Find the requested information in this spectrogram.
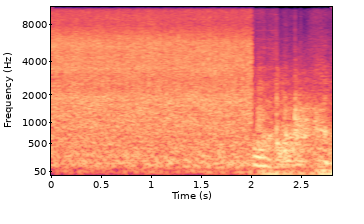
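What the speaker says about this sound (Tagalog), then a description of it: "Inabutan tayo ulan." Steady broadband rain hiss falls around a construction site where metal studs are being installed, loud and continuous, shifting in texture partway through as the downpour drums on nearby surfaces.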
